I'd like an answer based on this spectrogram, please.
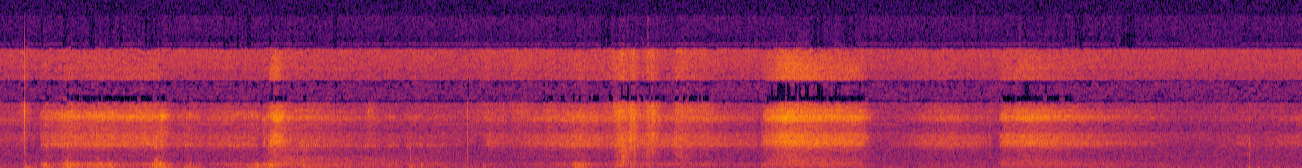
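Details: A Boxer dog napping beside family members, snoring heavily during REM sleep; rough, rasping snores come in uneven bursts roughly every one to two seconds, some louder and longer, in a quiet indoor room.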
